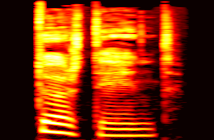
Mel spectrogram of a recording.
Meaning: 1. third-person singular past of történik 2. past participle of történik
- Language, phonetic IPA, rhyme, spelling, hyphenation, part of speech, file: Hungarian, [ˈtørteːnt], -eːnt, történt, tör‧tént, verb, Hu-történt.ogg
